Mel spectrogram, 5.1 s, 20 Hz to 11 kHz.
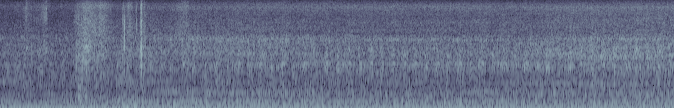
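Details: Honda K20 at steady idle with a fast, faint tapping low in the block; valve adjustment already done. Owner can't tell whether it is rod knock, piston slap or tensioner knock.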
